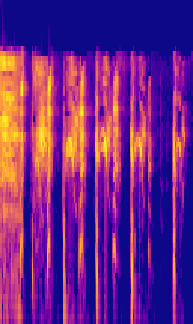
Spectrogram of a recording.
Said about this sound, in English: So he has a coughing fit. And then they choke and die.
